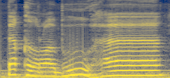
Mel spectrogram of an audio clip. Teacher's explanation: قاف پہ قلقلہ ہو رہا ہے اور را کو ہم پر پڑھیں گے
